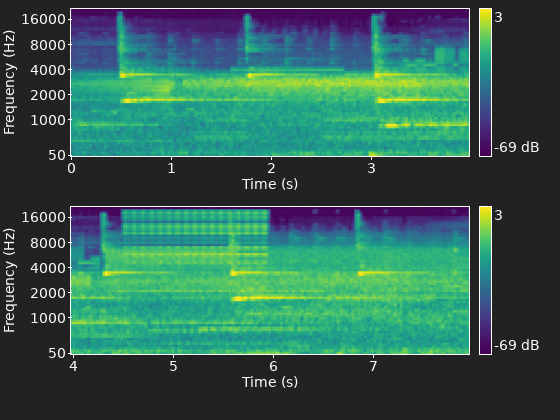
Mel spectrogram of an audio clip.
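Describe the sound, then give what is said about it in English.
A train rumbles steadily past near a railway junction, southwest of the Highland Lines Railway Junction, its heavy low roar carrying high metallic squeals and ringing tones from the wheels and rails. There is no talking. “Southwest of the Highland Lines Railway Junction.”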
